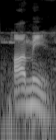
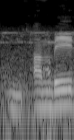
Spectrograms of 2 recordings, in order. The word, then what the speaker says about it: Amber: इसकी स्पेलिंग थोड़ा सा कंफ्यूजिंग है, AMBER, और इसको पढ़ा जाता है बी इज़ साइलेंट आमेर, ठीक है। तो इंग्लिश में से आम्बेर या समथिंग पढ़ने की कोशिश ना करें, ठीक है। ये this is only आमेर, AMBER the pronunciation of.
